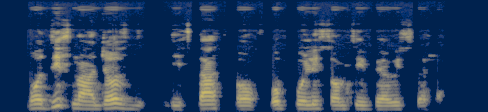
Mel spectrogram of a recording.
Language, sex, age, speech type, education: Nigerian Pidgin, male, 15-29, spontaneous, tertiary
